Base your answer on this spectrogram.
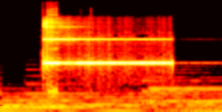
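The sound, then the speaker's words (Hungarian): A single bright bell rings once, loud, at the start of a guided relaxation, its clear high tone holding steadily for just over a second before cutting off, over a faint low hum with no one talking. “Arra kérek, hogy helyezkedj el kényelmesen, kezed, lábad ne legyen keresztbe, és vegyél egy jó mély lélegzetet, és ahogy kifújod a szádon, csukd be a szemed, és engedd be a csengő hangját.”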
